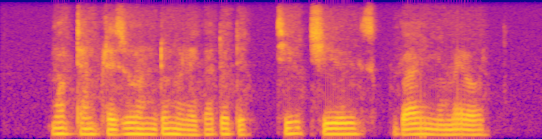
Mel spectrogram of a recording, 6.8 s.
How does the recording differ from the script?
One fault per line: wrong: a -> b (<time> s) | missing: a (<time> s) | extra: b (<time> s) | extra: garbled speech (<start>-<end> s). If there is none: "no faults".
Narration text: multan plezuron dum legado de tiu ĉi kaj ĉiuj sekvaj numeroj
missing: ĉi kaj (3.8 s)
